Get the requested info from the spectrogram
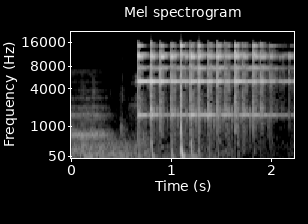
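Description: An edited-in bell sound effect for the subscribe-bell prompt: a bell trills with a fast run of strikes, like a bicycle or telephone bell. It starts about half a second in and lasts about a second and a half.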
